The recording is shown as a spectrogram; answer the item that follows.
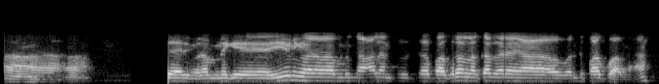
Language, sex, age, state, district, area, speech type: Tamil, male, 30-45, Tamil Nadu, Thanjavur, rural, conversation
